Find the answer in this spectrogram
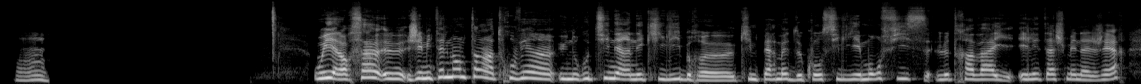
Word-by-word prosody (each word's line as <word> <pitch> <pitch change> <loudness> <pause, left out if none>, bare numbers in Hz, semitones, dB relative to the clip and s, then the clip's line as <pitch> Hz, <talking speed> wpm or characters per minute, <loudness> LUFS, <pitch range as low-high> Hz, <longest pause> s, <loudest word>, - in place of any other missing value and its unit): Mmh 195 +2 -8
mh. 190 - -10 2.7
Oui, 285 +2 +7
alors, 235 -2 +3
ça, 315 -1 +3
heu, 255 0 +2
j'ai 270 +6 +3
mis 280 0 +5
tellement 335 +4 +4
de - - +3
temps 345 -1 -1
à 275 - +2
trouver 285 +2 -1
un 255 -4 +2
une 245 -1 +3
routine 265 +3 +1
et - - +6
un 230 -2 0
équilibre, 230 -2 -1
heu, 185 -1 -1
qui 185 +7 -5
me 230 - 0
permettent 240 +1 -1
de 215 - -1
concilier 225 +1 -2
mon 240 +3 0
fils, 260 -1 -6
le 220 +2 -3
travail 225 -4 -3
et 230 - -3
les 245 +1 -2
tâches 235 0 -4
ménagères, 225 +2 -4
240 Hz, 175 wpm, -19 LUFS, 225-265 Hz, 2.7 s, Oui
